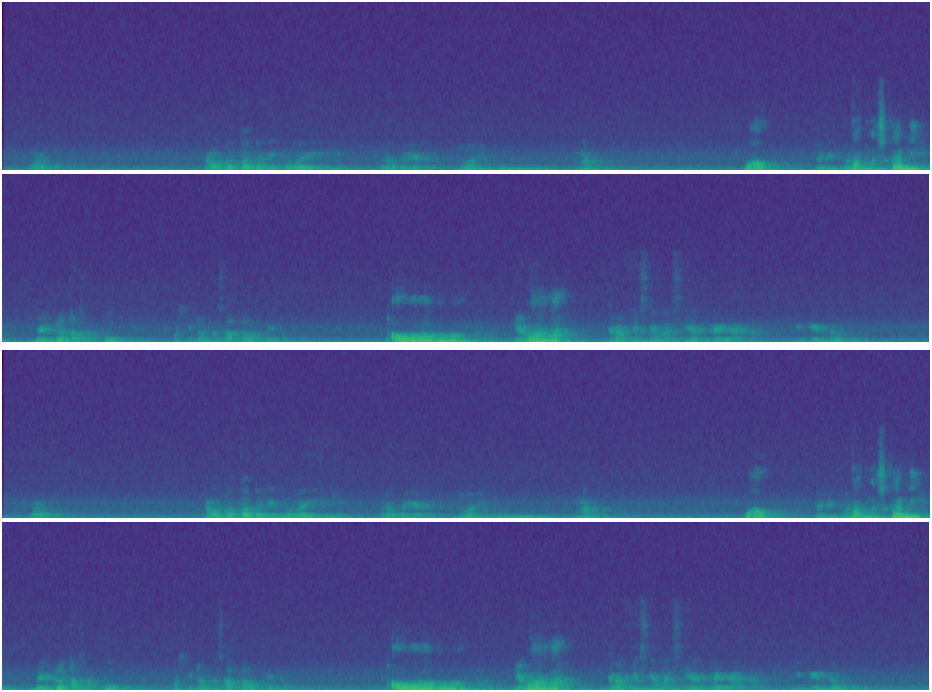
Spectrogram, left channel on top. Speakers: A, on the right (about 80°); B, on the left (about 30°).
A: Eh, Kalau Dota dari mulai berapa ya? 2006
B: Wow,
A: dari dua
B: lama
A: ribu
B: sekali.
A: dari Dota satu masih Dota satu waktu itu
B: Oh,
A: Heeh. yang
B: wah,
A: grafisnya masih yang kayak Nintendo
